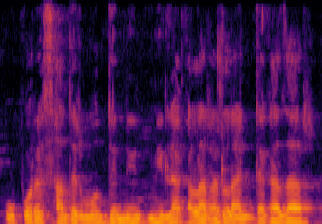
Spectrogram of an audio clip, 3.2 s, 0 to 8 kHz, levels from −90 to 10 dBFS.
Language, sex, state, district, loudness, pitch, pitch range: Bengali, male, Tripura, South Tripura, -17 LUFS, 120 Hz, 115-125 Hz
